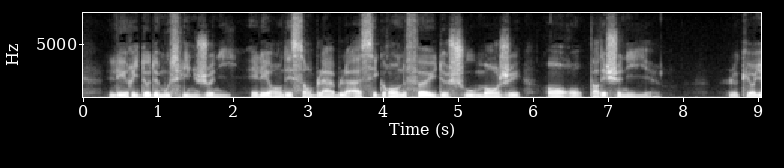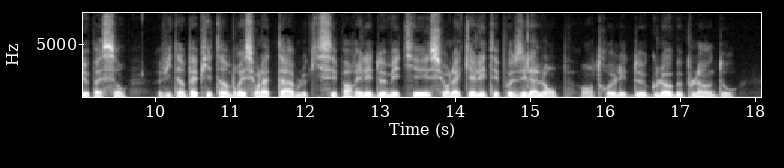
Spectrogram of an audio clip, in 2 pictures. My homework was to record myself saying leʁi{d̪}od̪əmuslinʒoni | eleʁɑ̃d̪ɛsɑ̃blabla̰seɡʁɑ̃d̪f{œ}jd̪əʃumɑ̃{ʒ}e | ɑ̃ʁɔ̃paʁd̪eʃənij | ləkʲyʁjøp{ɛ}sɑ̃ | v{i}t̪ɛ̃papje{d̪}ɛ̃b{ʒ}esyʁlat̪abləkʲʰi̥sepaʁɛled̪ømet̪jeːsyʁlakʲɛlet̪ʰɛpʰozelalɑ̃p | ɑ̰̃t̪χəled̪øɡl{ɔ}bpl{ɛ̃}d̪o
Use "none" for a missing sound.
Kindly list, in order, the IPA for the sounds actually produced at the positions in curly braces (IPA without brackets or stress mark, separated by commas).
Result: d̪, œ, ʒ, a, i, t̪, ʁ, ɔ, ɛ̃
